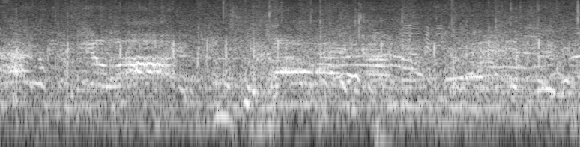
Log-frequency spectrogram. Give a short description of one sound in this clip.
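A young man laughs loudly up close.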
